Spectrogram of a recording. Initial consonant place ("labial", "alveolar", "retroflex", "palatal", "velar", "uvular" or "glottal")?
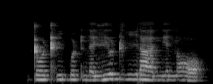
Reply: retroflex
